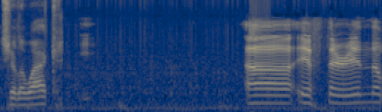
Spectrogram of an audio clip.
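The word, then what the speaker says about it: Chilliwack: get a lot of chili whack you're saying it wrong too like like you get do you get asked that often if you live in chiliwack instead of chillak uh if they're in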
